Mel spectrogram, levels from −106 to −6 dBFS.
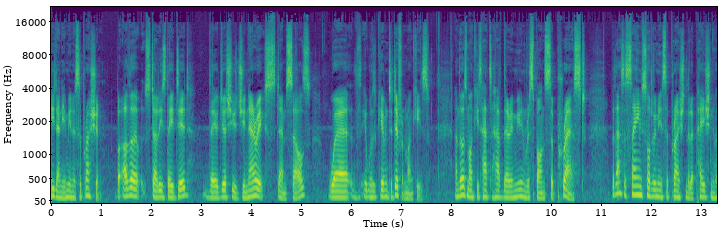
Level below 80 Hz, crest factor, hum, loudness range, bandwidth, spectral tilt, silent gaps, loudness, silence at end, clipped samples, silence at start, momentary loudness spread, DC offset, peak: -56 dBFS; 20 dB; none; 3 LU; 19.5 kHz; -4 dB/octave; none; -21 LUFS; 0 s; under 0.1%; 0 s; 10 LU; under 0.1%; -2 dBFS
